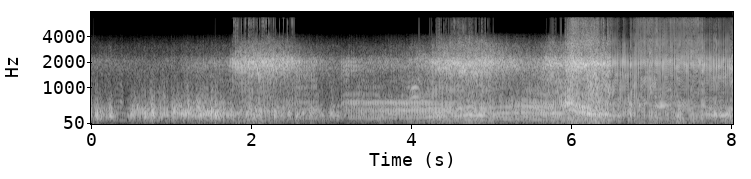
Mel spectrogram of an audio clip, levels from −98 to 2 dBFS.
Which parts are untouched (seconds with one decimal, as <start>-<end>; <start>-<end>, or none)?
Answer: 0.0-6.5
